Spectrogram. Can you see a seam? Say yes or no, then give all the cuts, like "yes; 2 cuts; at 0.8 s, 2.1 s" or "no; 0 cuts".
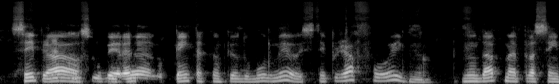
no; 0 cuts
